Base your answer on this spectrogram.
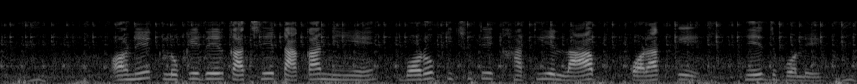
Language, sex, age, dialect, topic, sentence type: Bengali, female, 25-30, Northern/Varendri, banking, statement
